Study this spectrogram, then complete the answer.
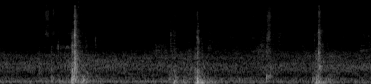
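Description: A Porsche Cayenne's car door is pushed against interior trim, giving three or four soft, muffled thumps spaced about a second apart, quiet and close.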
